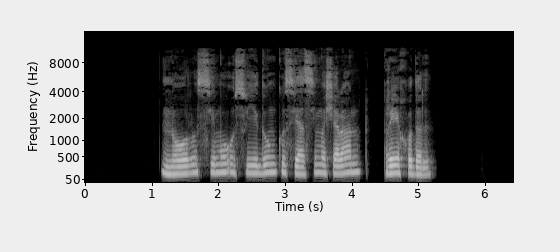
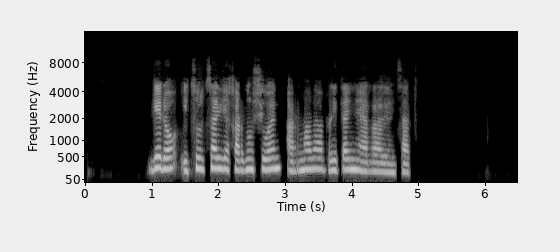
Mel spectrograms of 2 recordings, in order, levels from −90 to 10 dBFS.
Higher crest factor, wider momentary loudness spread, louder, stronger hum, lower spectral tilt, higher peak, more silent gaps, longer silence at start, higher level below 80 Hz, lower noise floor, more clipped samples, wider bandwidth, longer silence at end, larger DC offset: about the same, 18 dB vs 18 dB; about the same, 7 LU vs 7 LU; about the same, -21 LUFS vs -20 LUFS; neither; about the same, -6 dB/octave vs -7 dB/octave; about the same, -4 dBFS vs -4 dBFS; first, 4.32-4.36 s vs none; first, 1.15 s vs 0.95 s; about the same, -68 dBFS vs -70 dBFS; about the same, under -90 dBFS vs under -90 dBFS; neither; first, 11.5 kHz vs 7.6 kHz; second, 1.25 s vs 1.6 s; neither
